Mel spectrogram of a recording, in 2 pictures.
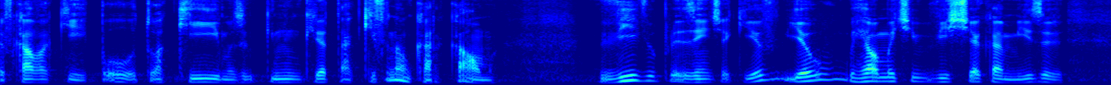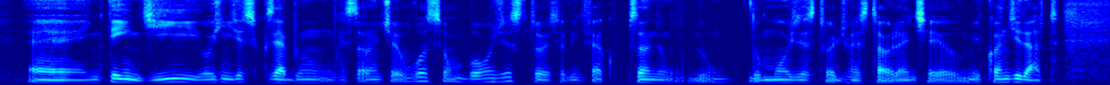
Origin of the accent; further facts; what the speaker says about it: São Paulo, Brazil; also born or lived in Santos; Eu nasci em Santos. Nasceu em Santos. É, mas eu cresci no interior de São Paulo, num sítio de uma cidade de 3 mil habitantes.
